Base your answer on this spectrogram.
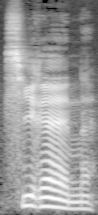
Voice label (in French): "sireinne", patois jura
